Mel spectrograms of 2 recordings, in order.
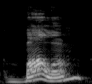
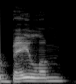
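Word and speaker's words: B'alam: of decay this is baalam you can pronounce his name baalam or Balaam I think it just kind of depends on where you are what kind of terminology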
